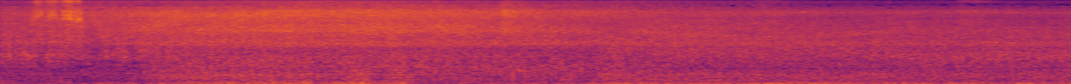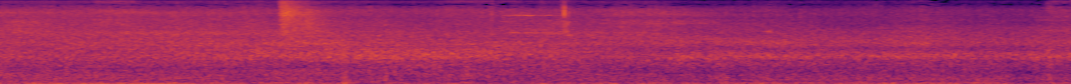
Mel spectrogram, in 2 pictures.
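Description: Steady outdoor street background: a low rumble with an even hiss over it, typical of traffic noise.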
